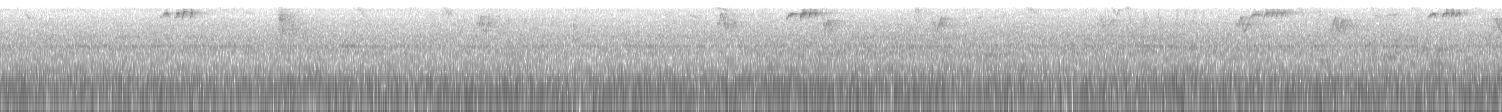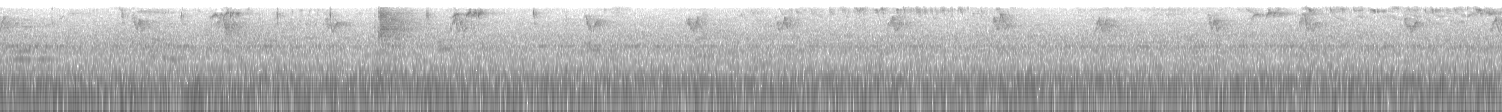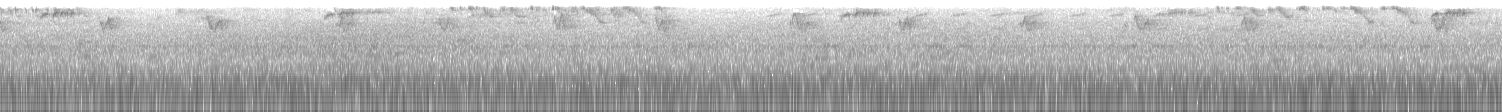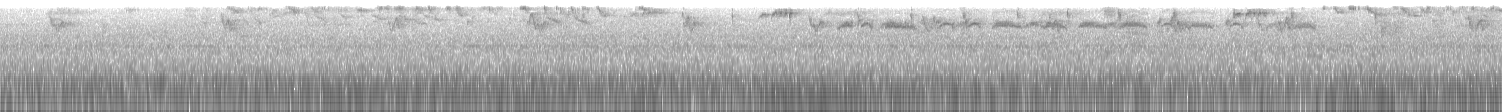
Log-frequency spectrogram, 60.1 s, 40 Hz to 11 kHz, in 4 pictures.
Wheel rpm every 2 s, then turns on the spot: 0, 0, 0, 0, 0, 0, 0, 0, 0, 0, 0, 0, 0, 0, 0, 0, 0, 0, 0, 0, 0, 0, 0, 0, 0, 0, 0, 0, 0, 0.
none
